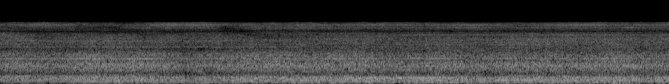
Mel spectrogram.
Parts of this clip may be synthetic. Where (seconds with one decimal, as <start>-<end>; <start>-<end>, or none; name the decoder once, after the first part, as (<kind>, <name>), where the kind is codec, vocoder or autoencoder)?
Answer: 2.0-3.2 (vocoder, Vocos); 3.7-4.3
